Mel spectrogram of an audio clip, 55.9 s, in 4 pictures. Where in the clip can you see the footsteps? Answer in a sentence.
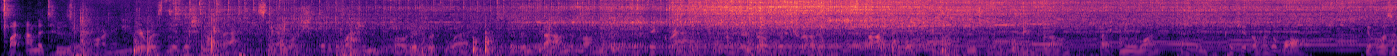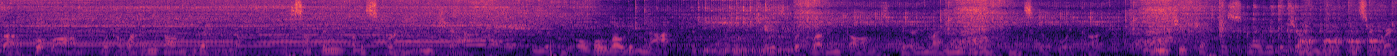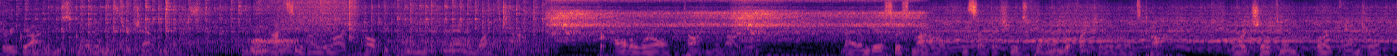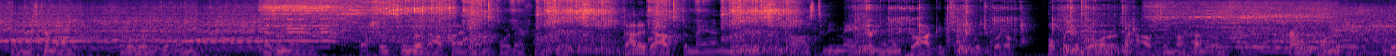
The footsteps can be heard from 0.7 to 10.9 s.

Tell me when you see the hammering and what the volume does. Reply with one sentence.
You can't hear the hammering here.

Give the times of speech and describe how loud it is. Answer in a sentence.
You can hear the speech from 0.1 to 55.8 s, at a steady volume.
